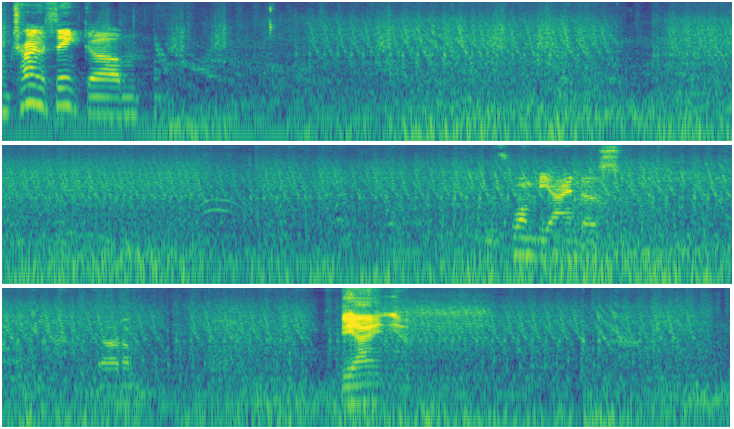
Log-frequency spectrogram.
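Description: A heavy gun fires in a rapid, steady stream.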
